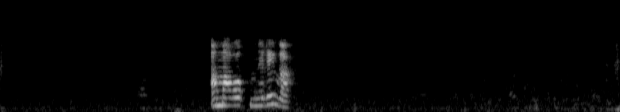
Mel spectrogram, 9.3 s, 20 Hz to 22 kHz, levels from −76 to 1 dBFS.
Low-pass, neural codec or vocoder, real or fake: 5.4 kHz; none; real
